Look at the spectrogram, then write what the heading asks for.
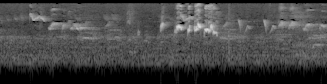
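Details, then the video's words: A red-whiskered bulbul, an old wild-caught bird, sings in the morning during voice training, giving bright, liquid whistled double-note phrases with a quick burst of rich notes mid-way amid softer chirps, over a faint hiss. "chào mào hót sáng, ép chào mào hót âm kép già rừng"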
